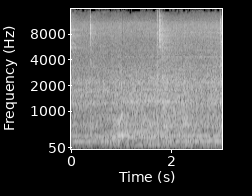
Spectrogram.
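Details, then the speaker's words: Cincinnati Hydrashift 15" x 54" engine lathe spindle running at 518 rpm after shifting through speeds: even, steady gear whir with no knocks or grinding; runs smoothly. "There's 518. Sounds good. Yeah, sounds nice."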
